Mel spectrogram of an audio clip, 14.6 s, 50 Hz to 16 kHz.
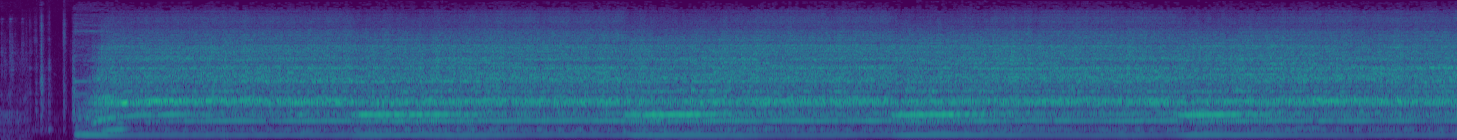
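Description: Foreman TB1835 mini lathe spinning up about a second in, then running with a steady motor whine while facing the end of a metal bar. A higher tone comes and goes about four times.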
